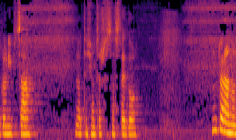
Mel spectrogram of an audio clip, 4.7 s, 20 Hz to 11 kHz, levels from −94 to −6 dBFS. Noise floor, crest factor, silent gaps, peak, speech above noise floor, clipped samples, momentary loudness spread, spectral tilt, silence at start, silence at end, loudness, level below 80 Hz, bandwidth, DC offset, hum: -48 dBFS; 20 dB; none; -6 dBFS; 25 dB; under 0.1%; 20 LU; -4.5 dB/octave; 0 s; 0 s; -26 LUFS; -62 dBFS; 11 kHz; under 0.1%; 50 Hz at -60 dBFS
